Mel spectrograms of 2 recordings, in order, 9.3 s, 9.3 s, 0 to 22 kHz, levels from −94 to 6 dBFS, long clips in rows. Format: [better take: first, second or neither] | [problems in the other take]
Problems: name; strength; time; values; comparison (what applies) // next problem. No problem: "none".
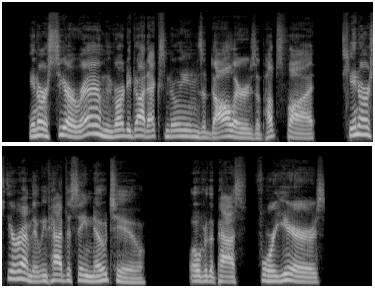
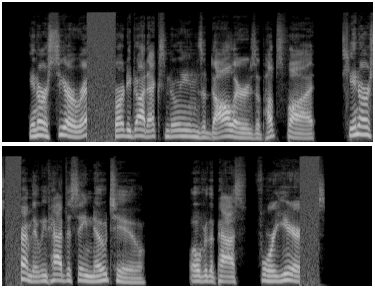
first | audio cutting out; filled with static; at 1 s, at 4.5 s and at 8.5 s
